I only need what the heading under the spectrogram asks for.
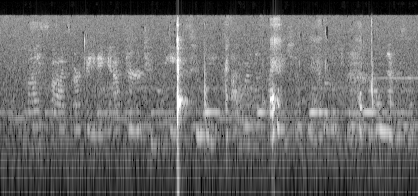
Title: baby hiccups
